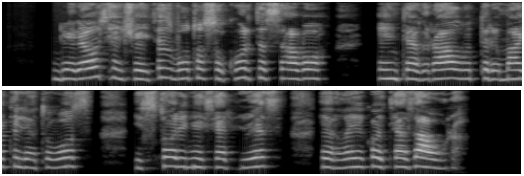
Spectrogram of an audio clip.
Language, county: Lithuanian, Vilnius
